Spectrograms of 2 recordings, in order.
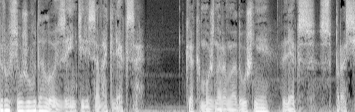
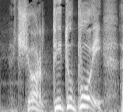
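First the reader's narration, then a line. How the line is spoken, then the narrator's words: Furious bark. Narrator (Russian): разъяренно рявкнул Север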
